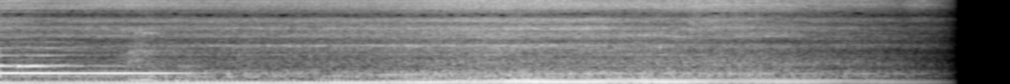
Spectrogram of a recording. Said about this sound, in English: Oh, well, our little train has disappeared into the distance and it has just rained.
